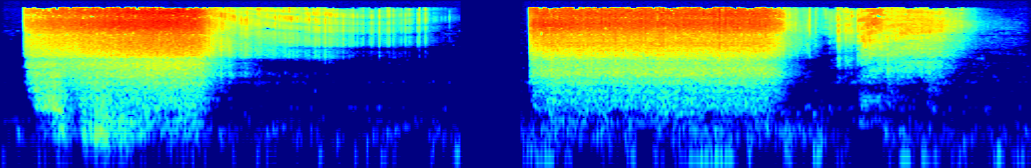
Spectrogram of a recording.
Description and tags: Hot Knife in Butter
Hot knife melting butter.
